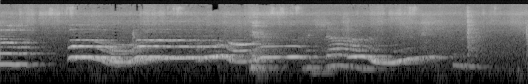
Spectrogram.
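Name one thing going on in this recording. A woman sings a simple tune.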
